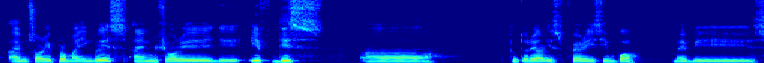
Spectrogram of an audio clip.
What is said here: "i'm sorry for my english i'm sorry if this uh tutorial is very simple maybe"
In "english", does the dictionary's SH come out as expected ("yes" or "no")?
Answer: no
